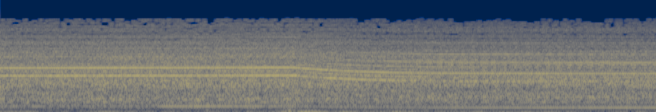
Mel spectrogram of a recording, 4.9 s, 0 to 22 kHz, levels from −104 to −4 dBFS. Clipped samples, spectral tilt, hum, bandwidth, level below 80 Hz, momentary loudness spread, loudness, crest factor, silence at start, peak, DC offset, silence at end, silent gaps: under 0.1%; -1 dB/octave; none; 11.5 kHz; -58 dBFS; 3 LU; -31 LUFS; 14 dB; 0 s; -20 dBFS; under 0.1%; 0 s; none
